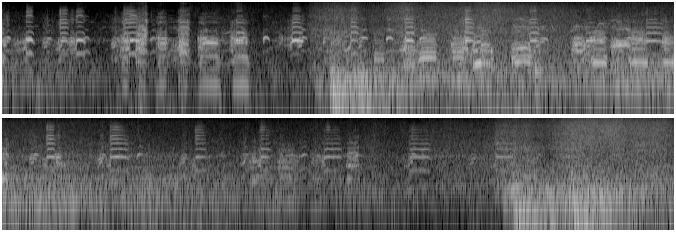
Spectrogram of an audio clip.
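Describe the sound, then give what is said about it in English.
A flock of geese honks repeatedly in loud, overlapping calls, with the rushing wash of surf and wind underneath that swells louder near the end. “I want to play with the geese.”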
